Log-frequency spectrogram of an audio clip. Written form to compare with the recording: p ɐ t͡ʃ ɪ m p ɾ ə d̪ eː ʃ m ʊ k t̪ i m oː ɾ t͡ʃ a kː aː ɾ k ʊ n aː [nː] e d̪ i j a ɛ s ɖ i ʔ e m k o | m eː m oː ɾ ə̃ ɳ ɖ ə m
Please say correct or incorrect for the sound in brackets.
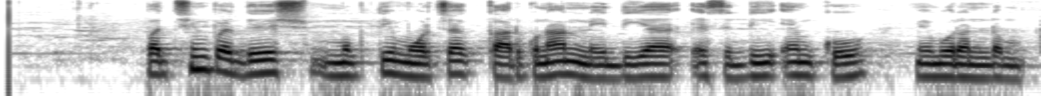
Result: correct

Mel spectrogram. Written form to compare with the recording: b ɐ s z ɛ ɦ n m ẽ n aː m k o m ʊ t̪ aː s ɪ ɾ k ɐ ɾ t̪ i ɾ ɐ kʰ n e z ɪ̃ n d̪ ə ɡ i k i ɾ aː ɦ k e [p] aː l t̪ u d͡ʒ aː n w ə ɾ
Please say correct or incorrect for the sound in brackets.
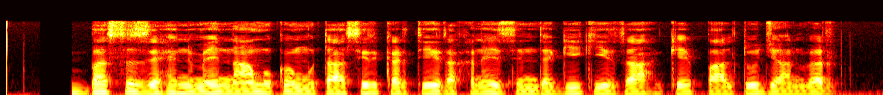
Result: correct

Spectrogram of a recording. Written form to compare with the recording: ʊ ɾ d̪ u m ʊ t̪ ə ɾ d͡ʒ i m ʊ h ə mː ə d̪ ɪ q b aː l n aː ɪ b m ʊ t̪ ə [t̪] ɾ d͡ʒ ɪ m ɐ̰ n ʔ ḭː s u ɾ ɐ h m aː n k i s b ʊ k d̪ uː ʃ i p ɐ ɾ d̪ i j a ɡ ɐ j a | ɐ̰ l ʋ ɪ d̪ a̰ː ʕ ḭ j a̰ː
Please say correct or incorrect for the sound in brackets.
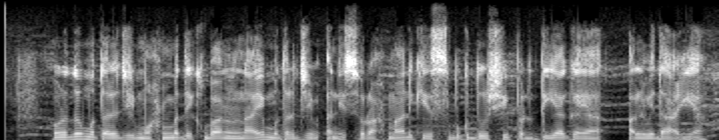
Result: incorrect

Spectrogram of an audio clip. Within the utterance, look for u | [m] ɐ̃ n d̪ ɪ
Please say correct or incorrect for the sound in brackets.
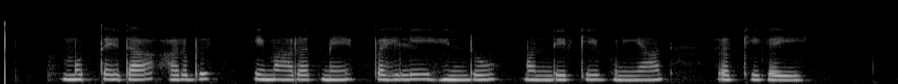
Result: correct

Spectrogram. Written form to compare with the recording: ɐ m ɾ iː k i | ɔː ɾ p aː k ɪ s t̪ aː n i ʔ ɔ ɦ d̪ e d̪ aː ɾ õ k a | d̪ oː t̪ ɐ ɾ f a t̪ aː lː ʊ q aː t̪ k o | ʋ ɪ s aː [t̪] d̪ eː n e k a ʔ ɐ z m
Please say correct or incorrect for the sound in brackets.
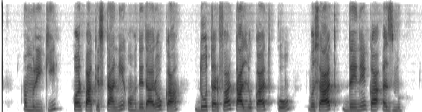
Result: correct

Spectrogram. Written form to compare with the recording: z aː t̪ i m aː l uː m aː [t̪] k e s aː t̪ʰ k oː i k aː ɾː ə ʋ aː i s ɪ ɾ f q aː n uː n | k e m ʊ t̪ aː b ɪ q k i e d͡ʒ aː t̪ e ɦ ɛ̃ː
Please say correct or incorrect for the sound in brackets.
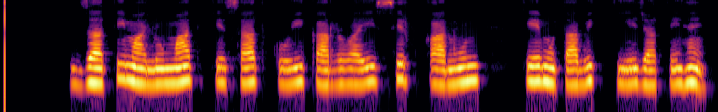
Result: correct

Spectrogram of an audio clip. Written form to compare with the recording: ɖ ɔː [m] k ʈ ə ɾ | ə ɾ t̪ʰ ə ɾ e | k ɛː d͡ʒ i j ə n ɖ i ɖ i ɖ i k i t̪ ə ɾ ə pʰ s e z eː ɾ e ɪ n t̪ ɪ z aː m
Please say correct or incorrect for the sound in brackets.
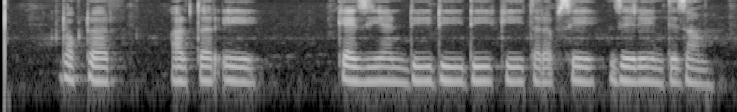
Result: incorrect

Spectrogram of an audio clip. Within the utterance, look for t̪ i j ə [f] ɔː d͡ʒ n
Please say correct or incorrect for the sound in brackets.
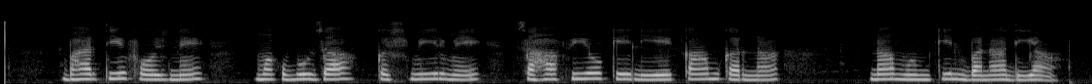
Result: correct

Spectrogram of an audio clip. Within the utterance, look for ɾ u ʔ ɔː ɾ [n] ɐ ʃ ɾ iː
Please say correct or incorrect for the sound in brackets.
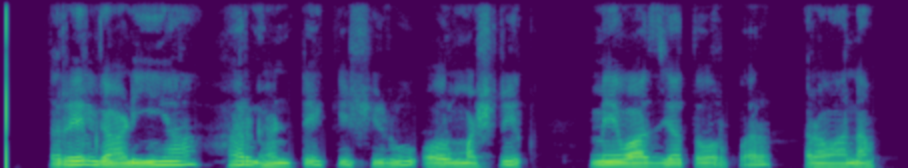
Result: incorrect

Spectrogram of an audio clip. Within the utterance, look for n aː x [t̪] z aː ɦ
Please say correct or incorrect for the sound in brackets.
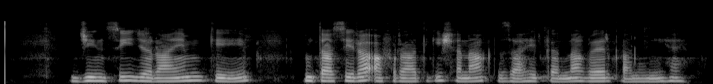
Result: correct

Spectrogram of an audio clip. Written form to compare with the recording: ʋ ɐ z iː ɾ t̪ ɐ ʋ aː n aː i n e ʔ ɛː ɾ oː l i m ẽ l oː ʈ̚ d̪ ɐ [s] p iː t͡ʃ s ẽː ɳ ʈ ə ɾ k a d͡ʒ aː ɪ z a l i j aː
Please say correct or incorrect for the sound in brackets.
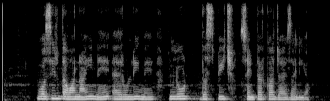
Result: correct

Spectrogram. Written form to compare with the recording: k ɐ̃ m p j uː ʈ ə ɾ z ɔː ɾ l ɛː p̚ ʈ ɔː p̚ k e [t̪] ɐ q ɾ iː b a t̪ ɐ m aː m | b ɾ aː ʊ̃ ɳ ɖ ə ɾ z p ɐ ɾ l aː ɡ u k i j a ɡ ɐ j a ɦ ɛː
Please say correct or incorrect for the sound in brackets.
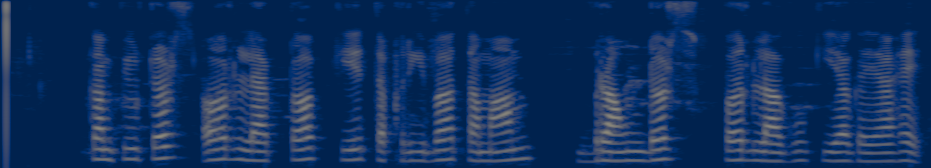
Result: correct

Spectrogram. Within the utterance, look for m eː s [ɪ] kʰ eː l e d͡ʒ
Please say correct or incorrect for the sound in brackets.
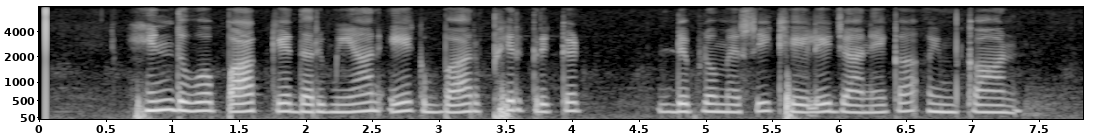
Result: incorrect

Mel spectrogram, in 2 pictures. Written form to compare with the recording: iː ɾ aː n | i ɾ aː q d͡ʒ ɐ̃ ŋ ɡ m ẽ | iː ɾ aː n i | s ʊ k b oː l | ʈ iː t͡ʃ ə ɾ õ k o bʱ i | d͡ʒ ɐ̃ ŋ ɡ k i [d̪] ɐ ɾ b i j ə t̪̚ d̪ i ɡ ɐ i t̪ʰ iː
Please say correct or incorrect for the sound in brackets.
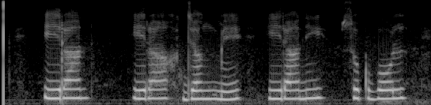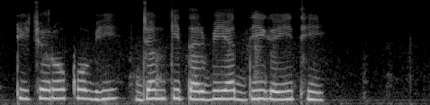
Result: incorrect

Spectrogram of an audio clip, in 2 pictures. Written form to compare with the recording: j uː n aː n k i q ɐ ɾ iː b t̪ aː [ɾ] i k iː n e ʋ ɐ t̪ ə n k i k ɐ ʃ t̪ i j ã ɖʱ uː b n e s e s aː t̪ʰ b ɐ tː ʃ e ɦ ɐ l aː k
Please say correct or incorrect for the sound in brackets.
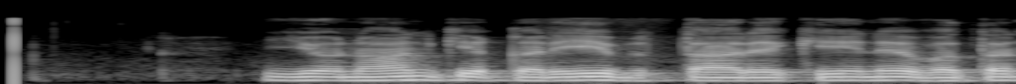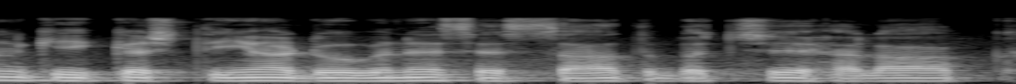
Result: correct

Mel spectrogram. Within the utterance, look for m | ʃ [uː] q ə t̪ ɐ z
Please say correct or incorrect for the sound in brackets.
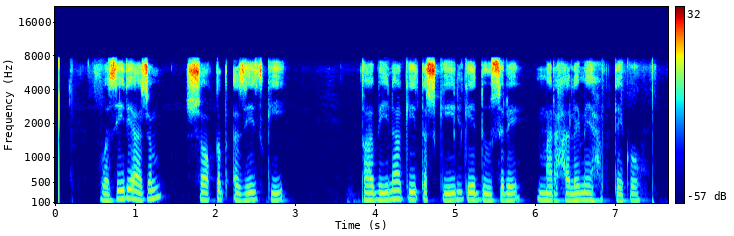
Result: incorrect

